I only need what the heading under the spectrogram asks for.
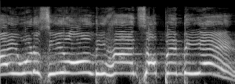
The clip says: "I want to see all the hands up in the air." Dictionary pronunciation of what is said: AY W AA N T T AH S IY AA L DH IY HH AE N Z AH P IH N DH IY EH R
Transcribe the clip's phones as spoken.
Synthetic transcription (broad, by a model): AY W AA T S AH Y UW AA L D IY HH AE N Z AH P IH N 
